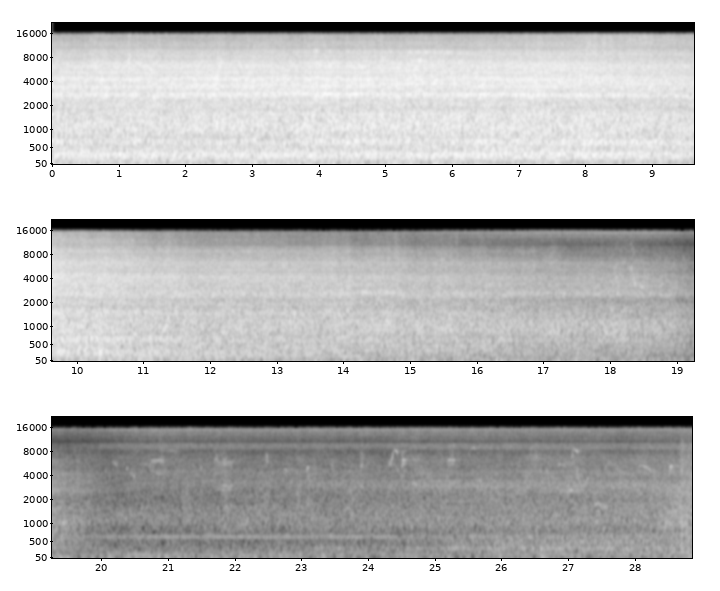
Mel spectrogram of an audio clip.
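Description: KTM container freight train's wagons rolling past on the rails, loud at first, then fading as the train draws away. About two-thirds of the way through, the sound drops suddenly to a quiet background.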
